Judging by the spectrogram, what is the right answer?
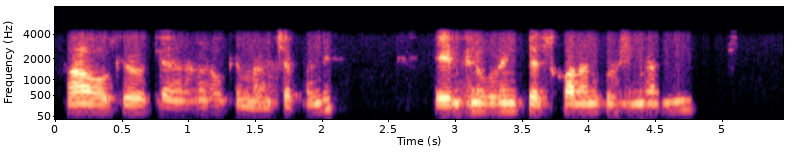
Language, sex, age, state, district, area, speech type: Telugu, male, 30-45, Andhra Pradesh, N T Rama Rao, rural, conversation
